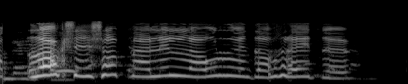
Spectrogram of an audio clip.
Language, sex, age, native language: Icelandic, male, 12, Icelandic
